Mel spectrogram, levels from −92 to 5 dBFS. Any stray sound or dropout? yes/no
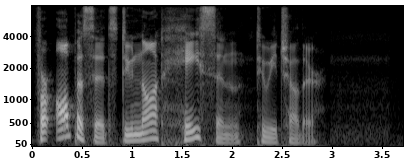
no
